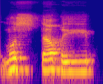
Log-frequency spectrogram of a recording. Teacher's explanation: सीन को बारीक पढ़ना है, ता को बारीक पढ़ना है, काफ को मोटा पढ़ना है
